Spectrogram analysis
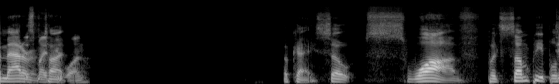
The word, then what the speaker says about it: suave: that's a bit though it's Suave that's true I mean I think most Americans say sve yeah yeah sve I I would say sve all right last one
